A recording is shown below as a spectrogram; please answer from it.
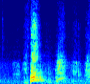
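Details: Labrador Retriever named Milky barking at home: one loud sharp bark near the middle, then a softer second bark, with faint background noise between.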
